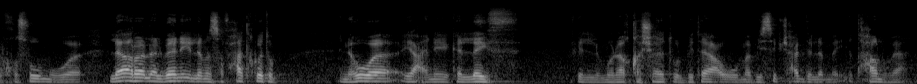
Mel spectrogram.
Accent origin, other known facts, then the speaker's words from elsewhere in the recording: Egypt; قلت له أنا جاي من مصر مخصوص وأنا طالب علم فقير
